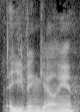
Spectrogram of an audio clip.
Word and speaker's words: Evangelion: Is that how you pronounce it? Evangelion? Evangelion.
